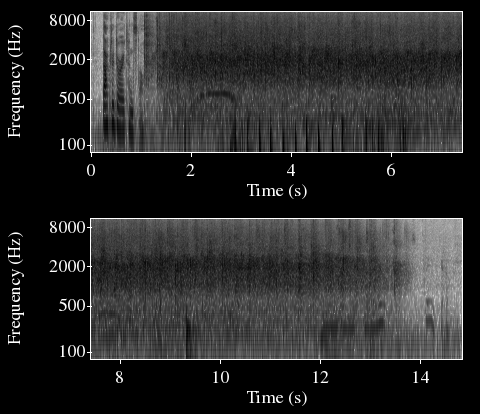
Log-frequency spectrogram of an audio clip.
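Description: An audience applauds steadily, then the applause fades out.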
